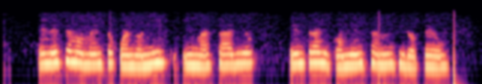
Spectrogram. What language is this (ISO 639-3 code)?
spa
